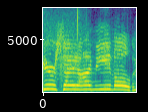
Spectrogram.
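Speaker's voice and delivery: very high, very slow, drawn-out screech. Retelling how she started screaming in an argument: imitating someone screaming. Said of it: "She started screaming".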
